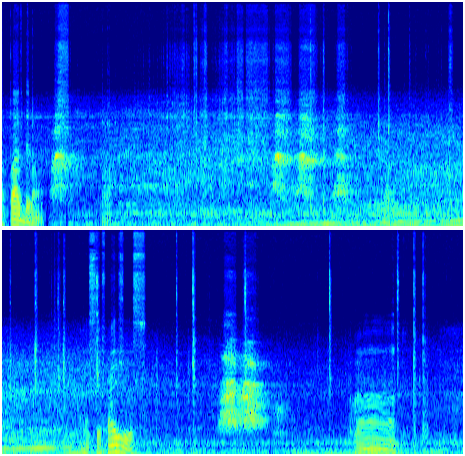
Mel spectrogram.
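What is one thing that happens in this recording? A screwdriver taps and scrapes against plastic parts.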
